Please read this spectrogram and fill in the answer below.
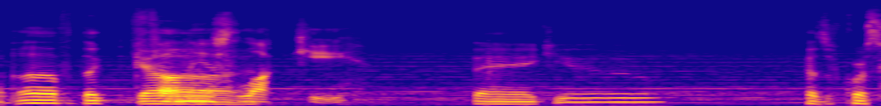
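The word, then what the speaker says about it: Loki: and it's lock key for the god of traps and also you could alternatively pronounce it low key okay that's fun actually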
